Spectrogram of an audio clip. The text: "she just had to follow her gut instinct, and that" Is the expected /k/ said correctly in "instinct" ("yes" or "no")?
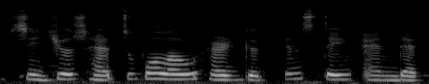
no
